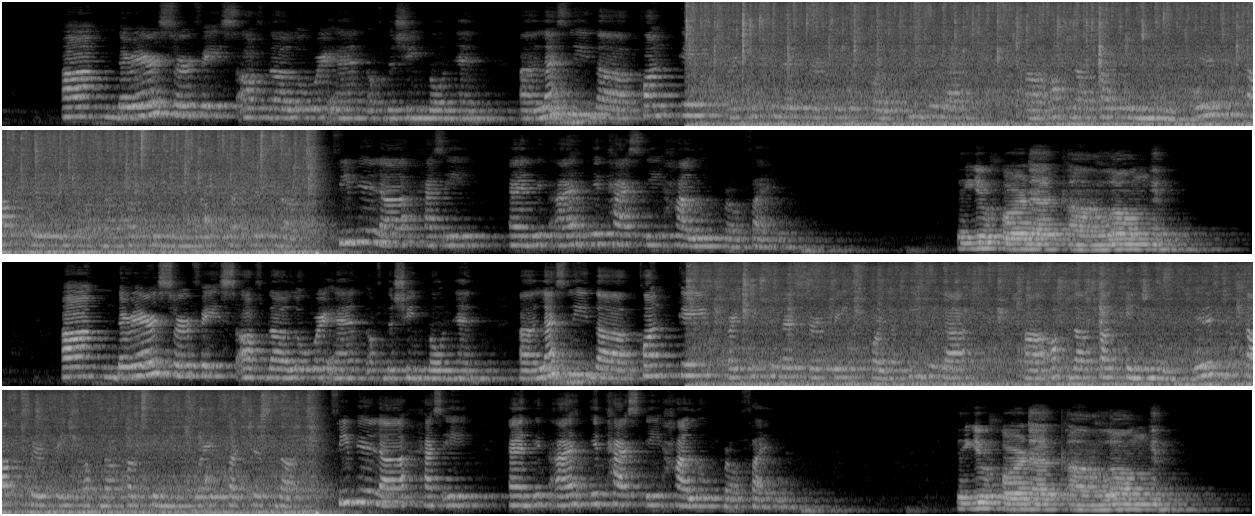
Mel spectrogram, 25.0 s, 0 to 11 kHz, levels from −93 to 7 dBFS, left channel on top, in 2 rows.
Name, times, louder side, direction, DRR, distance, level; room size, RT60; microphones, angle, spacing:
voice 1, 0.6-4.8 5.2-9.7 10.2-15.5 15.9-17.2 17.6-20.4, right 3 dB, 90° right, 4 dB, 0.5 m, -36 dB
Rain, 6.8-15.7, left 3 dB, 60° left, 0.6 m, -36 dB
voice 2, 22.1-24.1, right 1 dB, 60° right, -1 dB, 1.0 m, -31 dB
4.7 x 2.3 x 2.2 m, 1.1 s
head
